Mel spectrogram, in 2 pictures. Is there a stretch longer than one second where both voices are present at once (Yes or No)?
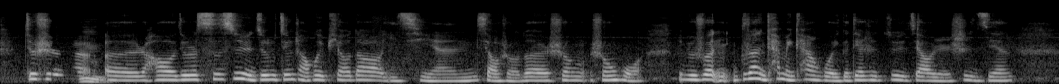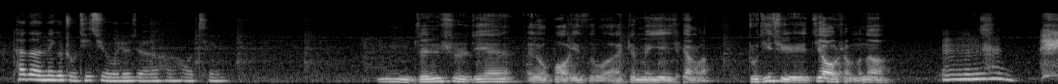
No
